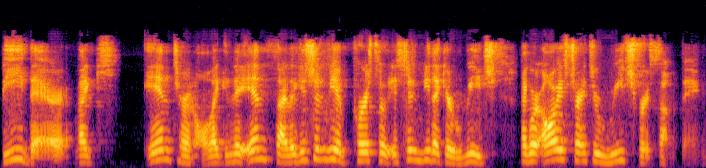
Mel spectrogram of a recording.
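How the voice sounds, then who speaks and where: This French-accented woman co-hosts a podcast in English, her second language, groping for words in an earnest, casual conversation. She speaks in a lowish voice that is animated and brisk.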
